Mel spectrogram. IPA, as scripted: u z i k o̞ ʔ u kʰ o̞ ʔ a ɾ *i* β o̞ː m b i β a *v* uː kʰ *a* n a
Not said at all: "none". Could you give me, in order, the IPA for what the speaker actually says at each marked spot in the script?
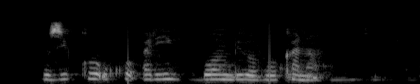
i, v, a

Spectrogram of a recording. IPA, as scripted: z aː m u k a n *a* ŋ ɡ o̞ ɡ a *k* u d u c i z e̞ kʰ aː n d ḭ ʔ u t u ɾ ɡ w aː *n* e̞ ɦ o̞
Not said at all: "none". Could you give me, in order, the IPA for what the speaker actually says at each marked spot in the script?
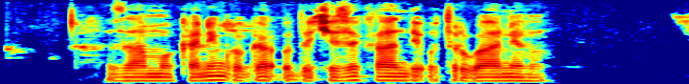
i, ʔ, n

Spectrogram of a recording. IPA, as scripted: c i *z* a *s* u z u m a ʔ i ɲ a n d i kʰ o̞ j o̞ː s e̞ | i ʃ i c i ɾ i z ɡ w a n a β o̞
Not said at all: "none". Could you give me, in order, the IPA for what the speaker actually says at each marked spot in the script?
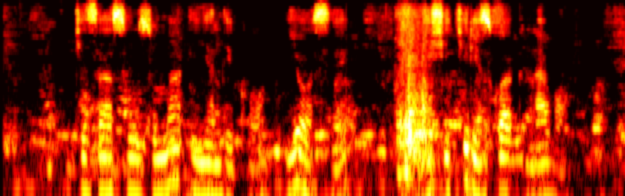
z, s

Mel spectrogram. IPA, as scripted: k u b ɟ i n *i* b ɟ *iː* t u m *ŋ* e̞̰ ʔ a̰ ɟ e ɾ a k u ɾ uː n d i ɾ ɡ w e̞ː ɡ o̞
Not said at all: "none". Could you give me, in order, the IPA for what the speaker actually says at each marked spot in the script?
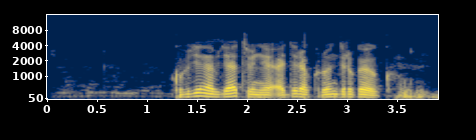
a, aː, ɲ

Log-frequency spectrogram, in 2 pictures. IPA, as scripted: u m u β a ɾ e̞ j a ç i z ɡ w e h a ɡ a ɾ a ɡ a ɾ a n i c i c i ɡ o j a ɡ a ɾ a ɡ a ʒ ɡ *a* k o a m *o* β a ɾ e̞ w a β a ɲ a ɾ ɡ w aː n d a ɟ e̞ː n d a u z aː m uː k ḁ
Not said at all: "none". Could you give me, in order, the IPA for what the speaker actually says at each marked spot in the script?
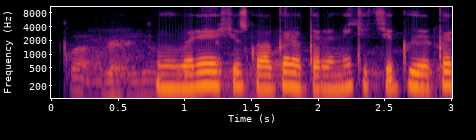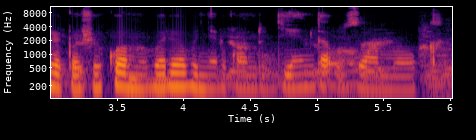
e, u

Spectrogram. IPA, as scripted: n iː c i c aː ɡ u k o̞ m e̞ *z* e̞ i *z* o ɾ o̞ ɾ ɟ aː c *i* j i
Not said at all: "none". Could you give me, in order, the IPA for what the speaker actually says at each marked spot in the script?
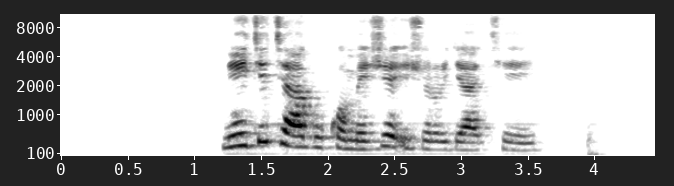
ʒ, ʒ, e

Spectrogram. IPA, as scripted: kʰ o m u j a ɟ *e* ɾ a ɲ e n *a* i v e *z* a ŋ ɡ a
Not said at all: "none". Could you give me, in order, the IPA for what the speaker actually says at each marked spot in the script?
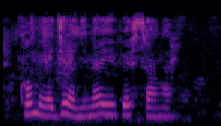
i, a, s

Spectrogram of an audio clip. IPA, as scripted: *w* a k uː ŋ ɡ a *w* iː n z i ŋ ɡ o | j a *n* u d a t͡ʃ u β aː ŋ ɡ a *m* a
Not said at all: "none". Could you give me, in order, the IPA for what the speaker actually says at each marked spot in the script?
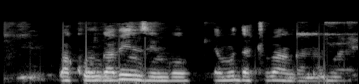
β, β, m, n

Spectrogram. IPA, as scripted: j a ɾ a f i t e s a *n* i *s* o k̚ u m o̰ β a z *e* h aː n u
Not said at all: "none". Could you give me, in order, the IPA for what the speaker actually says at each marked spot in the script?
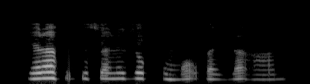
n, z, a

